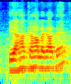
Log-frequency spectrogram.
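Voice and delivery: usual speaking voice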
